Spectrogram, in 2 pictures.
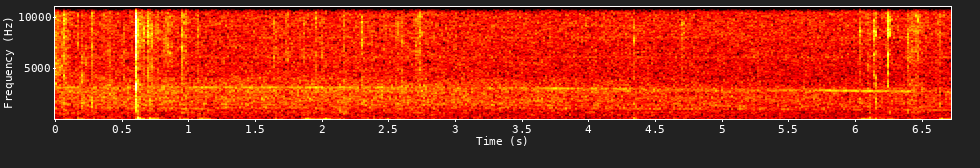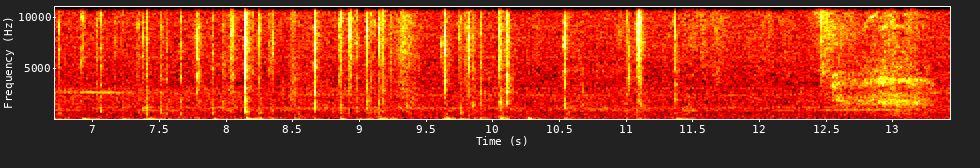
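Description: Someone types on a computer keyboard while writing C# code, the keys clicking in irregular bursts with short pauses. The typing is close and soft, growing busier toward the end.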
